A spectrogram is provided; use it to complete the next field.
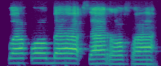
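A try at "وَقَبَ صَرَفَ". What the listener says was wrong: Waqoba sorofa. Bukan sarofa. Sorofa. Sorofa.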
